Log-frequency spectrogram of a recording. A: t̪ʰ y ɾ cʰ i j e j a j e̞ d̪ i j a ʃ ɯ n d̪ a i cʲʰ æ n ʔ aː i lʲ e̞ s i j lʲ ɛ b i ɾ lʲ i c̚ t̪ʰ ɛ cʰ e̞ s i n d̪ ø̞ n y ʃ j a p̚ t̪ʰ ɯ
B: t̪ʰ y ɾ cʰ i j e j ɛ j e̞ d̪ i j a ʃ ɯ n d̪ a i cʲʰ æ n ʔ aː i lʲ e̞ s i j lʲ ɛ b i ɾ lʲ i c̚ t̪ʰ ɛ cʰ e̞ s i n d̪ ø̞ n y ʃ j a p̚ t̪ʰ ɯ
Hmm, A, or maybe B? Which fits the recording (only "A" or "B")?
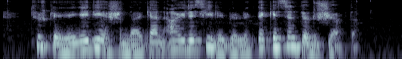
B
